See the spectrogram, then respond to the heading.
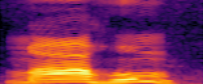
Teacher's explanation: اس میم پر ہم غنہ کریں گے کیونکہ میم ساکن کے بعد میم آ گیا ہے، اور قاعدہ ہے کہ میم ساکن کے بعد با یا میم آ جائے تو میم ساکن پر غنہ کرتے ہیں.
